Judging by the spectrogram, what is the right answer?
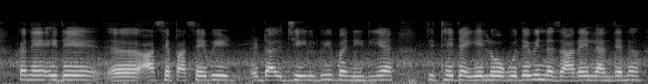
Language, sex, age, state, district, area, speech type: Dogri, female, 60+, Jammu and Kashmir, Jammu, urban, spontaneous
